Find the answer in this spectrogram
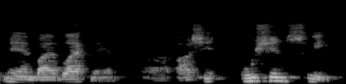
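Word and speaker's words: Ossian Sweet: by a black man, Ocean Sweet. It's Ossian, but it's pronounced Ocean Sweet.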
